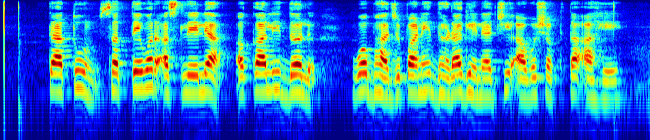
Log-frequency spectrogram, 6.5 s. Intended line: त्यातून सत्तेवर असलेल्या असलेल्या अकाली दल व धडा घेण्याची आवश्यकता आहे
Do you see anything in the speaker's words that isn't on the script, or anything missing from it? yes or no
yes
